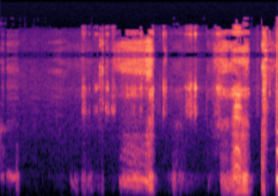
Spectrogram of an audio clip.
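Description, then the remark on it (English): Luna, a beagle, grunts and growls in low, rough bursts, a few separate rumbling grunts then two longer throaty growls, fairly loud with brief pauses between. “Oh, this is life with the beagle.”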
